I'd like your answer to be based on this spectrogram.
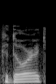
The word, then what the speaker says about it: Kedora: Kedora? K-E-D-O-R-A? – Yep.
